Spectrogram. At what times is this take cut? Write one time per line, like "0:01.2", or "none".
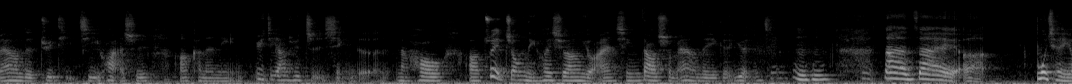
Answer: none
